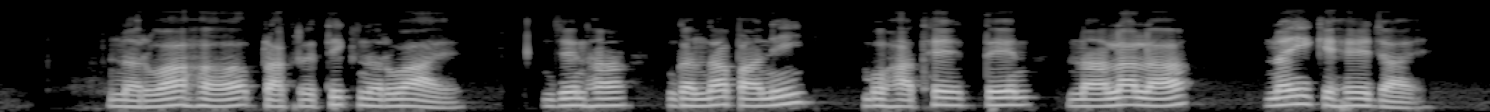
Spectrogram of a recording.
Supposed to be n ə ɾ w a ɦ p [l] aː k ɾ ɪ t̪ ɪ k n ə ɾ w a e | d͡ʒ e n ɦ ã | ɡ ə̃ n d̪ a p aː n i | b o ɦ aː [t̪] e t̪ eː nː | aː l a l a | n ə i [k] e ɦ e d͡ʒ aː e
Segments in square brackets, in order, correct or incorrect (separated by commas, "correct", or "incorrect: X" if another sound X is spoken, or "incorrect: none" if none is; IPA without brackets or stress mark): incorrect: ɾ, incorrect: t̪ʰ, correct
